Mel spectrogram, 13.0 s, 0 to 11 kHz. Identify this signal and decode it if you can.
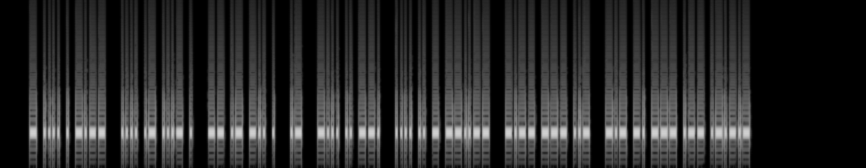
Morse code, heard as a keyed tone, about 34 wpm, 700 Hz. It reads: THEY HAVE MADE A BIG HIT, YOU KNOW.
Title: Sentences from Top 1200 Words 35wpm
